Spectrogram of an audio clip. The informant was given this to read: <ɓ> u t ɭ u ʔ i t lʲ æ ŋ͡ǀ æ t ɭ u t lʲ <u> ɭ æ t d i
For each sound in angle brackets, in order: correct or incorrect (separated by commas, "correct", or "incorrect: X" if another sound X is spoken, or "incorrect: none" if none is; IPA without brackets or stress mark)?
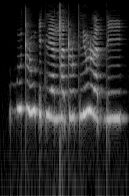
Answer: correct, correct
